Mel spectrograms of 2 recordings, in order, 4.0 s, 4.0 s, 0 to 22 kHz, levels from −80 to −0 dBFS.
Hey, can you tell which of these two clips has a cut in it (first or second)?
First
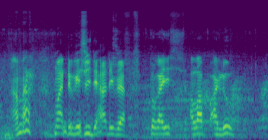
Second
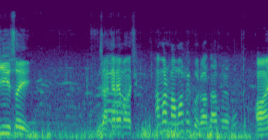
first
